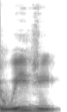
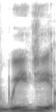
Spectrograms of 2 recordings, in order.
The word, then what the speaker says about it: Ouija: So, I've seen things, there's Ouija and Ouija. – Oh, okay. – And I'm sure there's going to be people like, it's pronounced Ouija. But I've looked it up, both are acceptable.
